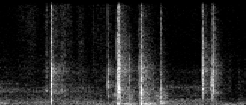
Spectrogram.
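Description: Hard plastic eyeshadow palette cases clicking and clacking as they are handled, with lids flipped open and shut: about six sharp clicks, several bunched in the second half.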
